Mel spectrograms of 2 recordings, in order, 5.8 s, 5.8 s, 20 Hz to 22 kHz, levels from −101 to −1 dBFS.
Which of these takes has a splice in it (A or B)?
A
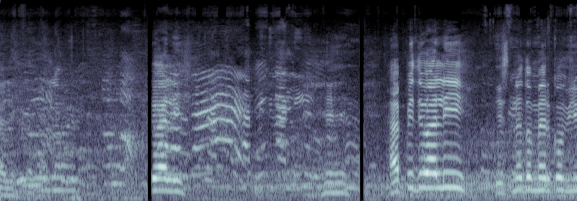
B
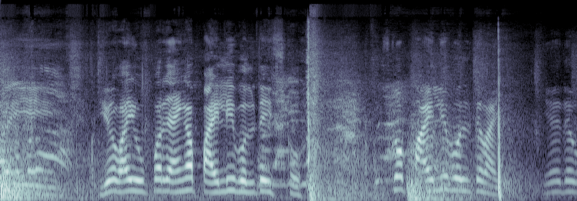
A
